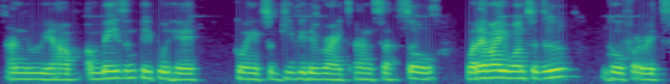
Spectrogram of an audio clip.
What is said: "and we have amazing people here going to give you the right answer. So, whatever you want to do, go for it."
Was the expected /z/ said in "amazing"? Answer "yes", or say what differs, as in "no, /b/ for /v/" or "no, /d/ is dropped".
yes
